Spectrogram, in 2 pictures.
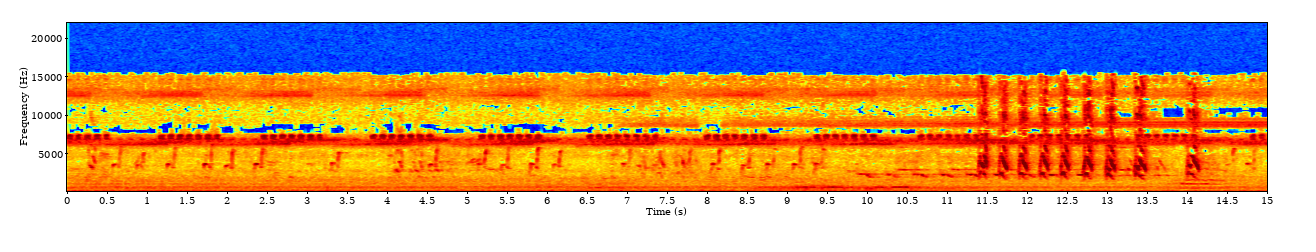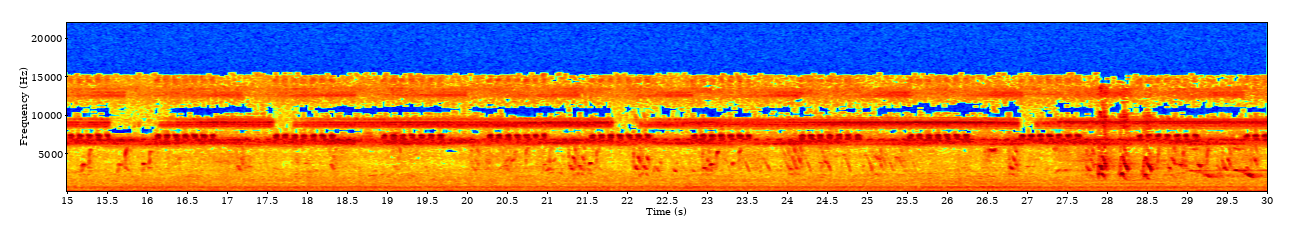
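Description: Birds calling over a steady low rumble of outdoor background noise: a couple of lower calls about nine seconds in, then a quick run of high chirps a few seconds later, and another run near the end.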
